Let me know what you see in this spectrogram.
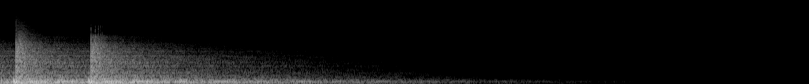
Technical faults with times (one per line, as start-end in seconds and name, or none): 0.42-4.29 Bluetooth SBC bit pool drop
